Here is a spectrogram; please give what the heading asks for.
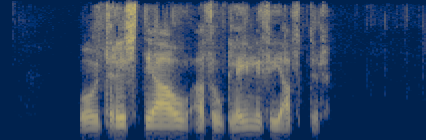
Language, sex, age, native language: Icelandic, male, 20-29, Icelandic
